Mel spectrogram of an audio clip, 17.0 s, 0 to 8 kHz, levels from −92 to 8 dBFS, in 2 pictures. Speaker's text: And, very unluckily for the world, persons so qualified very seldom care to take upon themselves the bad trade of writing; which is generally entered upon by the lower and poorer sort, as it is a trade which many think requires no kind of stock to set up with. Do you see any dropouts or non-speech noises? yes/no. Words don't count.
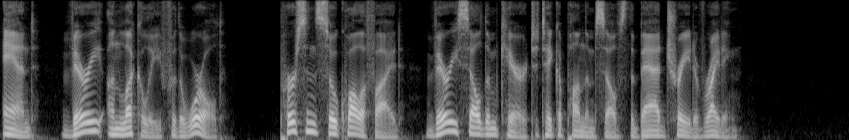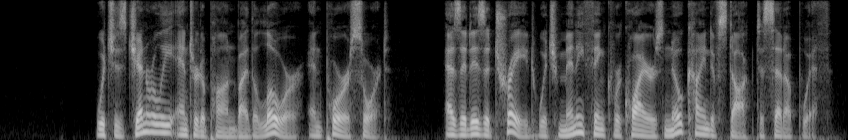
no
